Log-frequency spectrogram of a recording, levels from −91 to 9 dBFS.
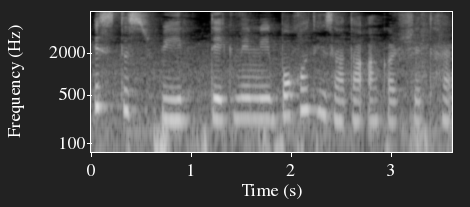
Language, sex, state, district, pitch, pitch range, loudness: Hindi, female, Punjab, Fazilka, 225 Hz, 215-275 Hz, -18 LUFS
